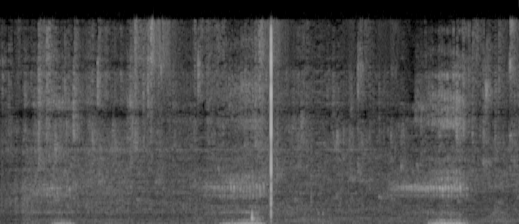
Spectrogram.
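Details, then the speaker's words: Dog snoring fairly quietly with his eyes open: soft, low, rumbling snores, about three in six seconds, each breath in vibrating briefly, with quiet room noise behind. "He's snoring with his eyes open."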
